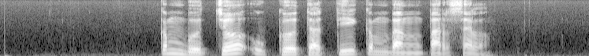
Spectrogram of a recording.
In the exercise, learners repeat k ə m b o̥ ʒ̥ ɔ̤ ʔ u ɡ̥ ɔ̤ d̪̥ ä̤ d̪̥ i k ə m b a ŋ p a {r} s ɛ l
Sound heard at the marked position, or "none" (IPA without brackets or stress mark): r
